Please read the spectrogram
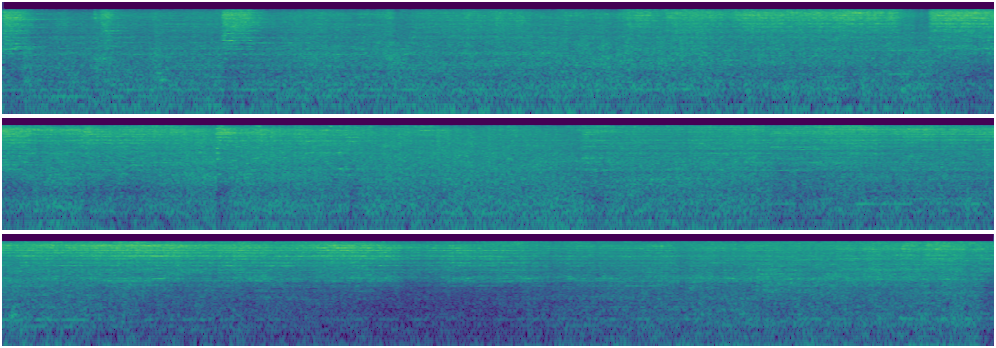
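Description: Double-stack intermodal container cars rolling past close by: a loud, steady rumble of steel wheels on rail with a high wheel-flange squeal over it. The noise eases slightly for a few seconds about three-quarters of the way through.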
